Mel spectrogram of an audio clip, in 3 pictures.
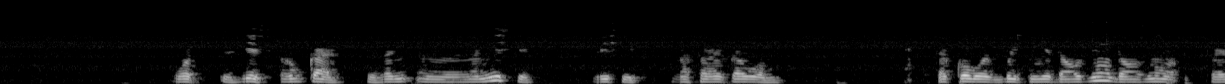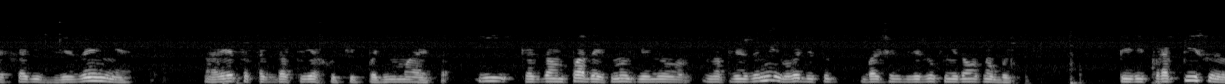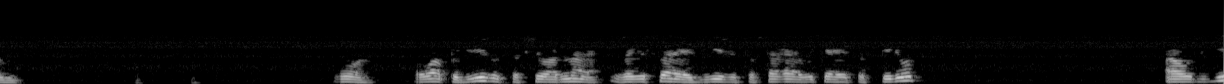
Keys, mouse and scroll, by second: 9.7 middle click, 11.0 click, 11.6 g, 12.7 click, 15.5 drag, 16.6-17.1 middle drag, 22.4 a, 23.0 i, 24.7-26.0 drag, 26.5-36.7 drag.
